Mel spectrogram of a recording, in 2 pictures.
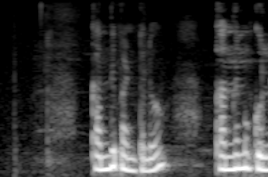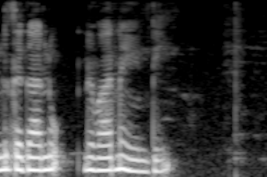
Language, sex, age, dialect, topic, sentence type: Telugu, female, 18-24, Utterandhra, agriculture, question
